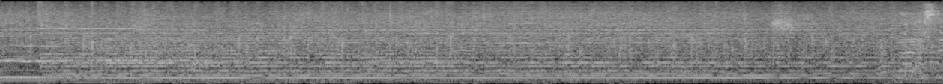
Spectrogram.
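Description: A live band holds the song's final sustained chord, steady for several seconds, with audience clapping under it.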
